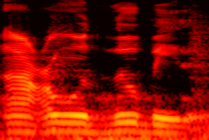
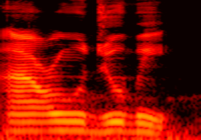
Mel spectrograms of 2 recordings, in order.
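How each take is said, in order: First: The middle consonant is a light z sound. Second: The middle consonant is a hard j sound. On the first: The speaker calls it right. "বলতে হবে আউযু বি, যু যু, পাতলা করে" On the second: The speaker calls it wrong. "অনেকে বলে আউযুবি, জুবি বলা যাবে না"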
